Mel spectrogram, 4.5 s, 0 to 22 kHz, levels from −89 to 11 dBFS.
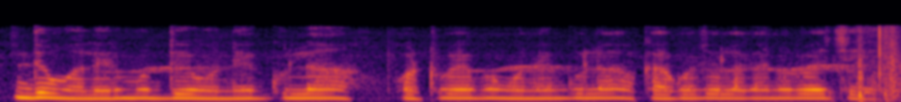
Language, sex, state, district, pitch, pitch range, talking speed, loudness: Bengali, male, Assam, Hailakandi, 165 Hz, 155-165 Hz, 120 wpm, -20 LUFS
